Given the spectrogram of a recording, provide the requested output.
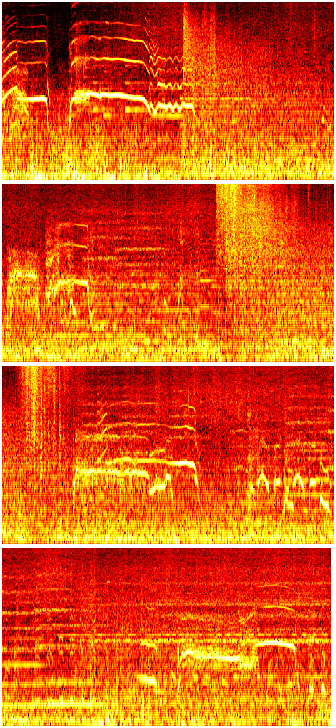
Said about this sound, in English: … crawls under the bed with … and begins to scream with him.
